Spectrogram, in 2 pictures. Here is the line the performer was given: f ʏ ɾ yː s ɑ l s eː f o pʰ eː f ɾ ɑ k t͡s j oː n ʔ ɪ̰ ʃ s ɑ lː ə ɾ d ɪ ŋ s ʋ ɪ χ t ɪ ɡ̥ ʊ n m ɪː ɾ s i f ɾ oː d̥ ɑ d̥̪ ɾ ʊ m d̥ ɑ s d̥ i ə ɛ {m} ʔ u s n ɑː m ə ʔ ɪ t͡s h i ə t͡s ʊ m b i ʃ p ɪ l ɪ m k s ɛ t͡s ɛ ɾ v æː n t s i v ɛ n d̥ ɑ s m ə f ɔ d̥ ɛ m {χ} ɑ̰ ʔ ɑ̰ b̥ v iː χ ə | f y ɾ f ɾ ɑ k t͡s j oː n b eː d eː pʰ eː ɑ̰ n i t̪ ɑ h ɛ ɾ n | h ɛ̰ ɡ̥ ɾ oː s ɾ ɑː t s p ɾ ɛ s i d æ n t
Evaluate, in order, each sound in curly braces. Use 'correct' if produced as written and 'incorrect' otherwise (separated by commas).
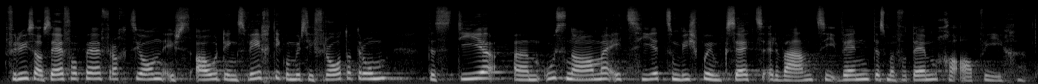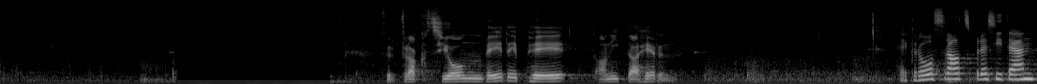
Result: correct, correct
